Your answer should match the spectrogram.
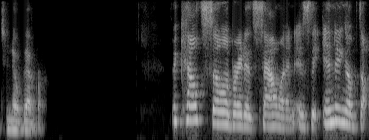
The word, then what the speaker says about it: Samhain: fire festival from which it gets its name pronounced salon believed by some to mean summer's end in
